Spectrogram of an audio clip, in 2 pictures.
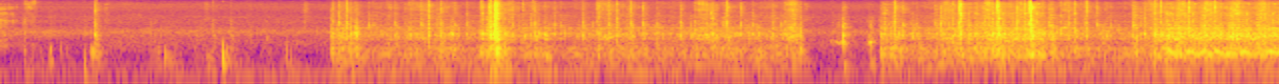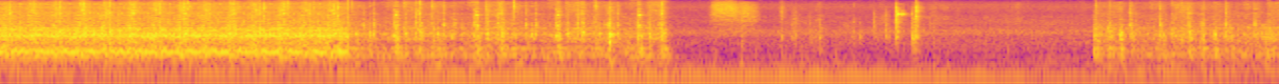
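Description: A home sewing machine stitches fabric for upcycled clothing, running in a steady mechanical whir for several seconds between shorter bursts and clicks as the needle goes back and forth.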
